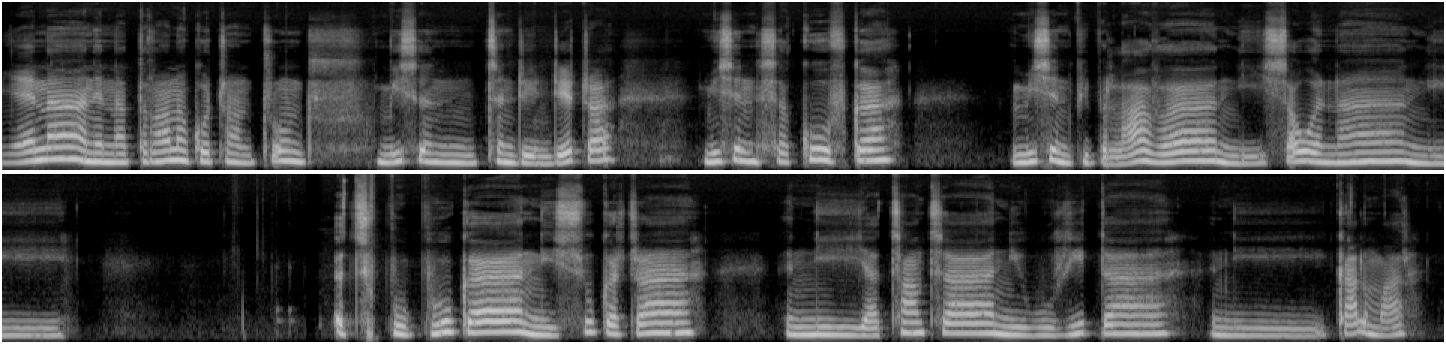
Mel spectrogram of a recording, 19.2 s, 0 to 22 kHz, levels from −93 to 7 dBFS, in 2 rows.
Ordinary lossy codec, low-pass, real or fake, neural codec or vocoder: none; none; fake; vocoder, 48 kHz, 128 mel bands, Vocos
